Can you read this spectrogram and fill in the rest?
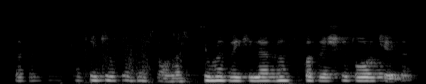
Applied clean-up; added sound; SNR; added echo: neural mask model DeepFilterNet 3.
